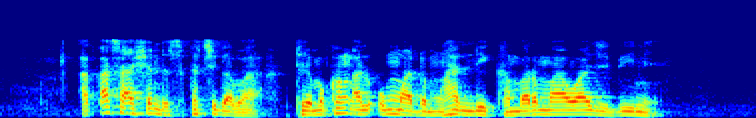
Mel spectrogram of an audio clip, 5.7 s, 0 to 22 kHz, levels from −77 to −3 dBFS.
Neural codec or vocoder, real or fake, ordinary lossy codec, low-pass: none; real; Opus, 64 kbps; 5.4 kHz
